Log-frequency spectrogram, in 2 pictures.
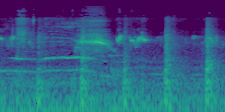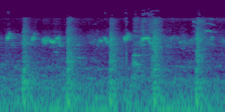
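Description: Small birds chirping again and again, with a string of sharp clicks about every two-thirds of a second and a short breathy burst about a second and a half in.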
